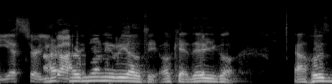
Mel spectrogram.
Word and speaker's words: Armani Realty: Am I pronouncing it? Armani Realty. Yes, sir. You got it. Armani Realty.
